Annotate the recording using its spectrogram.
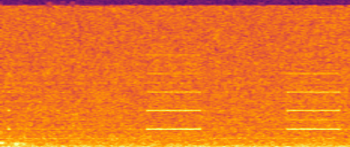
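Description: Near silence as the voice cuts out, with a very faint high electronic beep about a second in and again at the end.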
